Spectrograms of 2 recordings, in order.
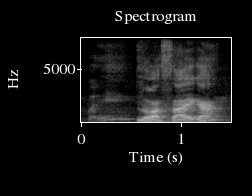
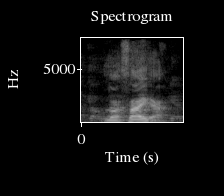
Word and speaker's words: Loaisiga: Is it Loaisiga? Loaisiga. Did I pronounce it right?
